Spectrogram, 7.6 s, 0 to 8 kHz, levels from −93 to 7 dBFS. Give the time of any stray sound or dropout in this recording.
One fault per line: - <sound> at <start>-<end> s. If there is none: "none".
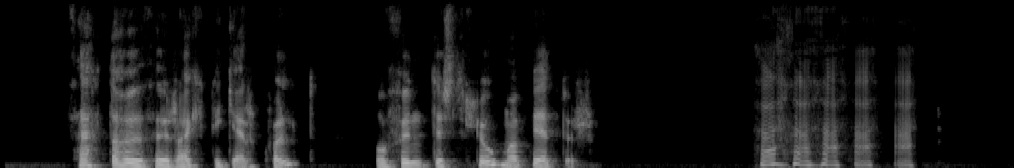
- laugh at 5.6-6.9 s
